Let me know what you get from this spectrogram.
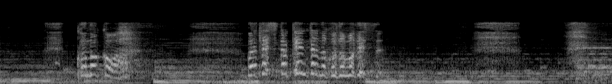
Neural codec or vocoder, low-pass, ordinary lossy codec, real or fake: vocoder, 22.05 kHz, 80 mel bands, Vocos; 7.2 kHz; none; fake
